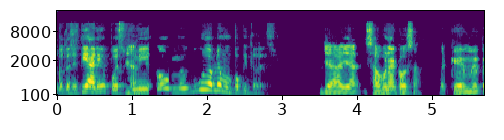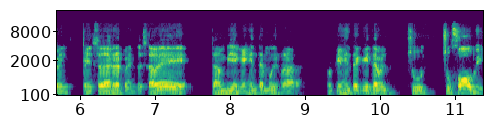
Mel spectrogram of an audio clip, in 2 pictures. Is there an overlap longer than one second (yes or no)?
no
